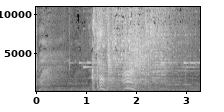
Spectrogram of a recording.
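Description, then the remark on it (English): Mirror glass shatters in a sudden bright crash, tinkling shards spilling and ringing briefly afterward, while a voice makes short vocal sounds over the breakage. “just break the mirrors.”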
